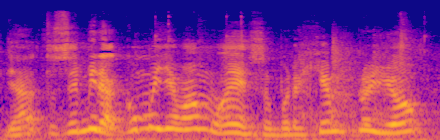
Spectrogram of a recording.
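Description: Slight background noise accompanies this fast, very animated male teacher, whose extremely high voice has a fairly bright tone. Speaking Chilean Spanish in a live programming class, he chats informally, uses slang, and asks "¿ya?" after each point.

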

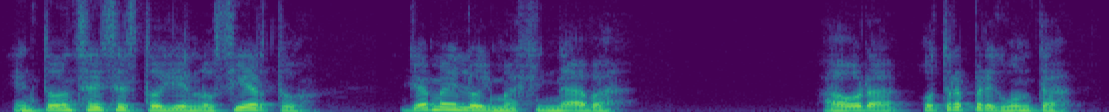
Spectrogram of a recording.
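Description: Man doing calm mysterious schoolboy, probing, kinda higher dark mellow voice. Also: normal speed, highs cut off, lightly acted. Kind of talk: audiobook reading.

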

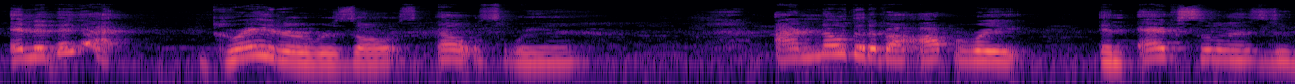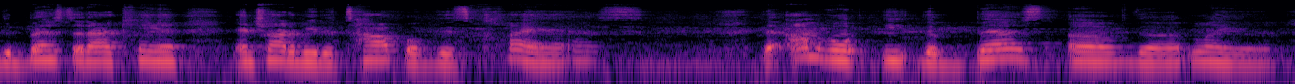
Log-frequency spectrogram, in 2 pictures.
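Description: Speaking unhurriedly in a mid-range voice, this thirtysomething woman hosts a laid-back faith podcast. She's animated and a bit preachy, muttering to herself and laughing along the way. She records indoors in a small room with a dark curtain behind her.

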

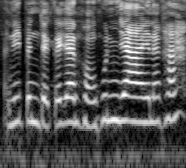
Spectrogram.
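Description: A woman's voice: high voice, flat delivery, fast talker, fairly bright tone. A woman hosting a homemade comic skit outdoors, narrating in a playful, mock-earnest documentary manner with polite sentence endings. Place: outdoors in a rural garden. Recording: noisy outdoor amateur recording.

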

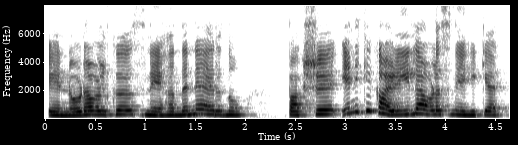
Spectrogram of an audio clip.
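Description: A woman's voice: sits high, normal speed, natural voice. A woman voicing a grieving young man torn between two loves, pleading and anguished in an audio story. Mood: brooding. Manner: anguished, pleading inner monologue.

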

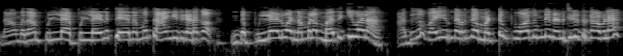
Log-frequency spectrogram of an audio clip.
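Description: Brief: a bitter old cartoon mother with a Tirunelveli Tamil accent, nagging and self-pitying, pitched extremely high over loud noise. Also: fast talker. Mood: lamenting. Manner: scolding, self-pitying laments. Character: grumbling old mother, bitter about her children. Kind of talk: cartoon voice acting.

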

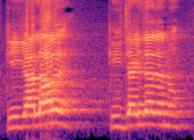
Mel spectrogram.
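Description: A man's voice: sits high, fairly even intonation, brisk, natural voice. A man playing a stern older brother who lectures his younger sibling about money in a home-made family skit. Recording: echoey room, faint music.

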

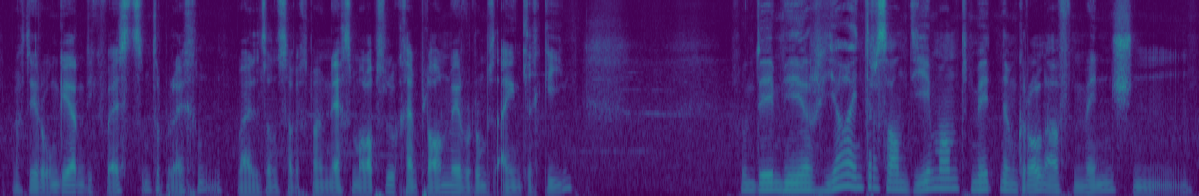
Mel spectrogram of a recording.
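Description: A man's voice: fairly low pitch, very animated, normal speed, mellow, a little hiss or hum. A man hosting a let's play, thinking aloud in colloquial, casual game commentary.

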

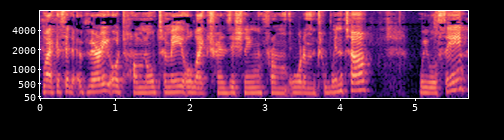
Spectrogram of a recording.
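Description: A young Australian woman with a medium-pitched, fairly bright voice talks at a moderate pace while showing off her planner shopping haul. The tone is casual and chatty, and she gushes over her purchases.

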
